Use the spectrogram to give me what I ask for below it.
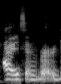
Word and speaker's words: Eisenberg: It's Susan Eisenberg, I think. Eisenberg. Eisenberg, yes. Like Heisenberg.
